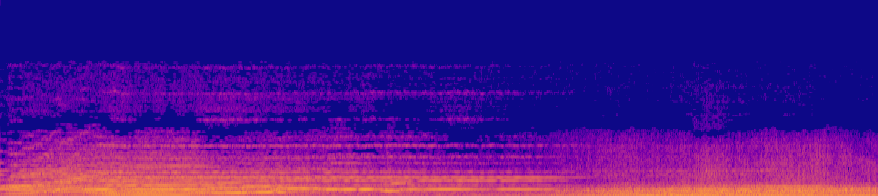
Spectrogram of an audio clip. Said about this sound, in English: Streeter's plane took off into the sunset. I stared at the place in the sky where he was vanishing into the world outside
